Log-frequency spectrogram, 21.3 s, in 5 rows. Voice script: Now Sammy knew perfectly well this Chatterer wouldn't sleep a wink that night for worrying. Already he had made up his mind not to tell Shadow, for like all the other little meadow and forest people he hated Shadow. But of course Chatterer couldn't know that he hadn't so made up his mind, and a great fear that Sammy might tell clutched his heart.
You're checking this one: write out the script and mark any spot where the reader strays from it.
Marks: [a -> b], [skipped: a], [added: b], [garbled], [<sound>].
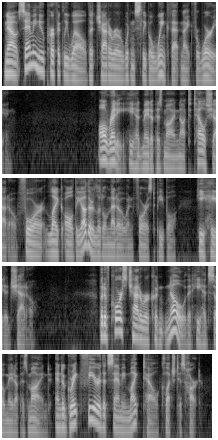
Now Sammy knew perfectly well [this -> that] Chatterer wouldn't sleep a wink that night for worrying. Already he had made up his mind not to tell Shadow, for like all the other little meadow and forest people he hated Shadow. But of course Chatterer couldn't know that he [hadn't -> had] so made up his mind, and a great fear that Sammy might tell clutched his heart.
